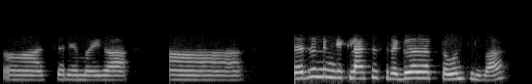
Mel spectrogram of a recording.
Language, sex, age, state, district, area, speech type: Kannada, female, 18-30, Karnataka, Kolar, rural, conversation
